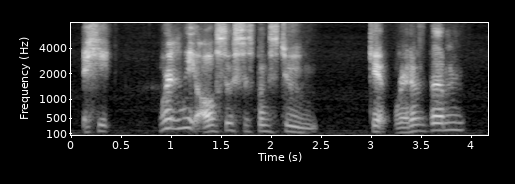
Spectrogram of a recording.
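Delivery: hushed whisper. In a role-play game, a player's character questions the group, whispering. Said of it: "I was trying to make my voice quieter".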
